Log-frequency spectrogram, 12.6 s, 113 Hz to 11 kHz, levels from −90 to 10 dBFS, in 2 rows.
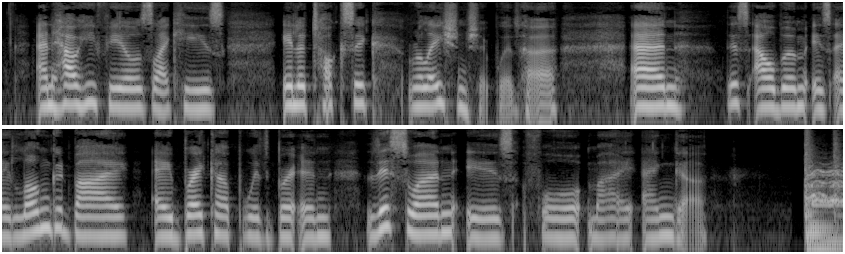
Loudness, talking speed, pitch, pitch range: -22 LUFS, 140 wpm, 220 Hz, 205-230 Hz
